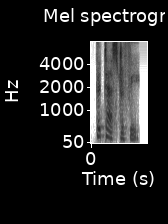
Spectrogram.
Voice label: "catastrophe", Indian

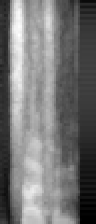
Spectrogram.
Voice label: "siphon", Indian

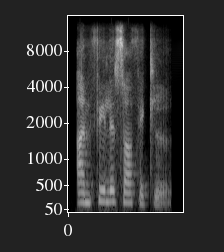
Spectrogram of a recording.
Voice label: "Unphilosophical", Indian

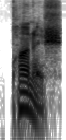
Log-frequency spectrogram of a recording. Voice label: "punish", American

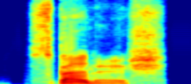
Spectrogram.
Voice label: "Spanish", British

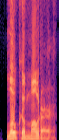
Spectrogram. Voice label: "locomotor", American

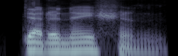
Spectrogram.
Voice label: "detonation", American

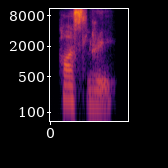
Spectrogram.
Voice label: "hostelry", Indian

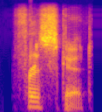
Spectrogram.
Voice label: "frisket", American

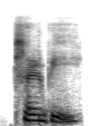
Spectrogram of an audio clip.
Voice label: "trilby", Indian

